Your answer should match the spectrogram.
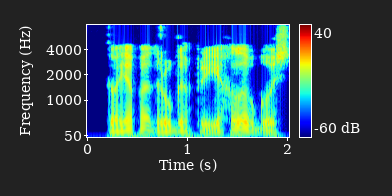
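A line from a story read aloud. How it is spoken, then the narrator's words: Amused snort. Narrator (Russian): хмыкнул Ирбис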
